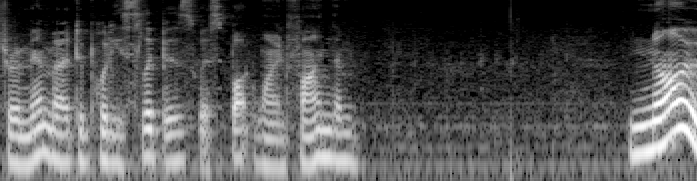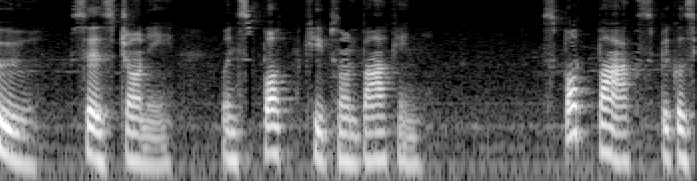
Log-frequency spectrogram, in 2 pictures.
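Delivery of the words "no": firm no. Acted. Boy scolding barking puppy.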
